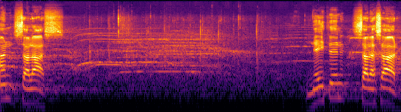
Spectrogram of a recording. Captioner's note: audience claps and cheers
